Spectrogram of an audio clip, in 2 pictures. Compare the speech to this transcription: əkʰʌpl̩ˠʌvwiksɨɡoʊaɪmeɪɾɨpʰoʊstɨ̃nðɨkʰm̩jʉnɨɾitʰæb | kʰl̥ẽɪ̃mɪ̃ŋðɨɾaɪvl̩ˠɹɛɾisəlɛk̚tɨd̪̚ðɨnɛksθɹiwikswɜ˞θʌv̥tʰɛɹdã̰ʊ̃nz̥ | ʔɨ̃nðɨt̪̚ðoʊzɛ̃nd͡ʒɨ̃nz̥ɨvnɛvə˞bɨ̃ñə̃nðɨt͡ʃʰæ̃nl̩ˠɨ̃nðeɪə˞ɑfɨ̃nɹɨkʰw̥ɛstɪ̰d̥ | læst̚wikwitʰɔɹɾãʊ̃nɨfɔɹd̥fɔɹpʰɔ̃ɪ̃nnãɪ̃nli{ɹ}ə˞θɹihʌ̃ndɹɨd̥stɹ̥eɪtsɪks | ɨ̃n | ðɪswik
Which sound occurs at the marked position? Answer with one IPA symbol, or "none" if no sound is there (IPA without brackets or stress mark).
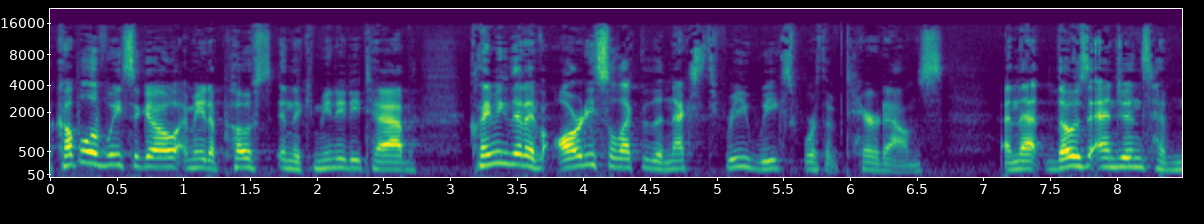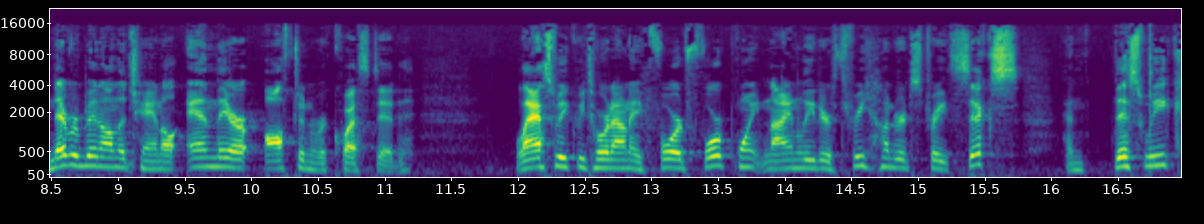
ɾ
